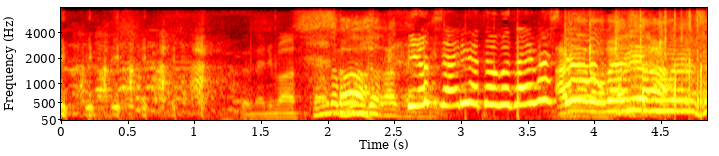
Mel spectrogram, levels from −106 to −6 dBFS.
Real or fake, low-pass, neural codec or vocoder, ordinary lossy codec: real; 7.2 kHz; none; none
